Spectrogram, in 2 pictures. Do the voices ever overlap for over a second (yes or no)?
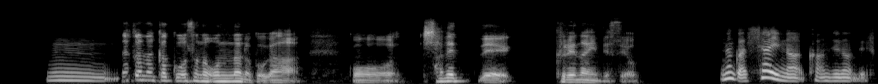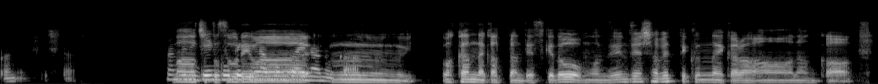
yes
